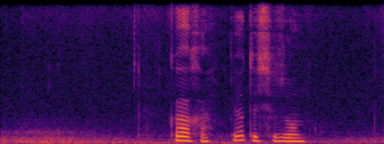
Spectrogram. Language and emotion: Russian, neutral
